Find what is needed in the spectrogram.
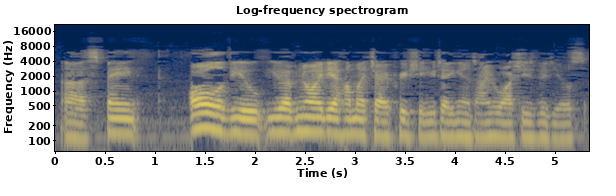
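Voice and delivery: ordinary delivery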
